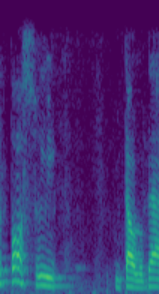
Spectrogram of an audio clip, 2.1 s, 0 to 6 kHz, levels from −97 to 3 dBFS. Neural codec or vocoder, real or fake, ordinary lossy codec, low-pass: codec, 16 kHz, 2 kbps, FunCodec, trained on Chinese and English, 25 frames a second; fake; Opus, 64 kbps; 5.4 kHz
